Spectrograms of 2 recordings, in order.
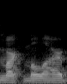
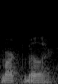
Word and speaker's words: Mark Millar: Mark Miller, who people sometimes pronounce Mark Millar, but it is Mark Miller, he's got that deal with Netflix.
